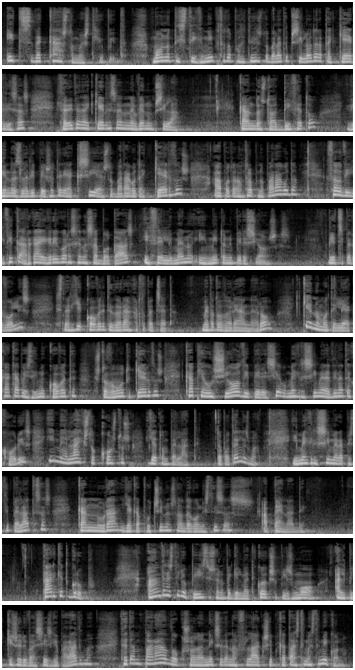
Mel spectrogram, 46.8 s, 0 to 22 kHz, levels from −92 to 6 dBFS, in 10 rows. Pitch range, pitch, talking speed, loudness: 135-180 Hz, 155 Hz, 165 wpm, -27 LUFS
